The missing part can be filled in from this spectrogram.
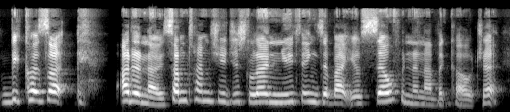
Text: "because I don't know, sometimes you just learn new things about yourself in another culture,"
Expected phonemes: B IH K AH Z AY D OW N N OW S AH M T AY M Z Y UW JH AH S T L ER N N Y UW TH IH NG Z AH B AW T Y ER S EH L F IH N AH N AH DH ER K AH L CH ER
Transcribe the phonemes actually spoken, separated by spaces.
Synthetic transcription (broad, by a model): B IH K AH Z AY D OW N N OW S AH M T AY M Z Y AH JH AH S T L ER N N Y UW TH IH NG Z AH B AW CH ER S EH L F IH N AH N AH DH ER K AH L CH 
